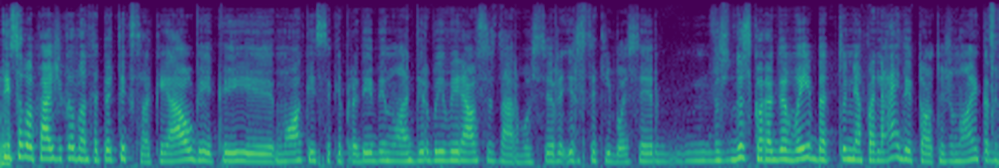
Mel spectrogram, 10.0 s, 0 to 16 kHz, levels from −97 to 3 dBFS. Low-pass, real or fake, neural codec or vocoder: 14.4 kHz; fake; codec, 44.1 kHz, 3.4 kbps, Pupu-Codec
